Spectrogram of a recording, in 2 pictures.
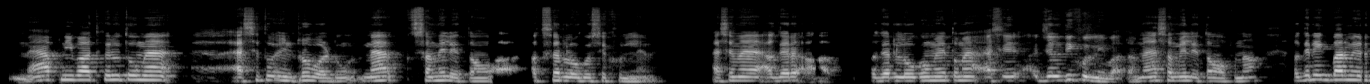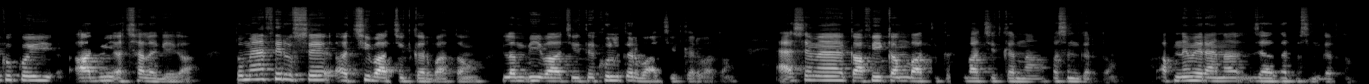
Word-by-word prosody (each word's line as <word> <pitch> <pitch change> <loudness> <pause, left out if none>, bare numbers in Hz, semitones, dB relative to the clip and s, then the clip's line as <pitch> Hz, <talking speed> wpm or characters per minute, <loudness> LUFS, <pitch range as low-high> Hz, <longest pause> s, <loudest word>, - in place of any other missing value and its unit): मैं 250 -9 -3
अपनी 205 +1 +2
बात 205 0 +5
करूँ 215 0 +2
तो 215 -1 +3
मैं 205 -1 +8
अ, 400 - -5
ऐसे 200 - -3
तो 200 0 -1
इंट्रोवर्ट 175 -3 0
हूँ। 150 - -4
मैं 175 +2 +7 0.3
समय 185 +1 +1
लेता 155 -4 -2
हूँ 150 0 -1
अ 360 0 -3 0.3
अक़्सर 185 -1 +1
लोगों 160 -2 +1
से 155 +1 -5
खुलनें 70 - -5
में। - - -13 0.6
ऐसे 155 +3 -1
मैं 175 0 +4
अगर 175 +2 +2
अ - - +2
अ, 390 0 -7 0.3
अगर 170 +1 +1
लोगों 170 +1 +2
में 185 0 +2
तो 185 0 -4
मैं 185 0 +3 0.2
ऐसे 175 +2 -2 0.3
जल्दी 190 +4 +2
ख़ुल 185 -6 +2
नहीं 145 -3 0
पाता - - -7
मैं 170 +3 0
समय 180 -1 +1
लेता 165 -2 -2
हूँ 150 -2 -1
अपना। 150 +2 -4 0.4
अगर 210 +5 -1
एक 220 -1 +1
बार 215 0 +8
मेरे 200 -2 +1
को 205 +1 -3
कोई 190 -2 +2 0.4
आदमी 175 +3 -1
अच्छा 145 +4 -2
लगेगा 135 - -4 0.5
तो 210 - -2
मैं 230 +2 +3
फिर 250 -1 +1
उससे 220 -1 +1 0.2
अच्छी 175 +4 -1
बातचीत 155 -4 +3
कर 140 -2 -2
पाता - - -5
हूँ, 65 +1 -11 0.2
लंबी 170 +1 +1
बातचीतें, 155 0 +1
ख़ुलकर 185 -2 -1
बातचीत 140 0 -6
कर 140 - -11
पाता - - -17
हूँ। - - -27 0.5
ऐसे 205 - -2
मैं 190 -1 +3
काफ़ी 165 +2 +3
कम 165 0 +2
बात 145 -1 +2 0.2
त - - -16 0.2
बातचीत 145 -1 -3
करना 140 -2 -5 0.2
पसंद 140 -1 -5
करता 140 - -15
हूँ। - - -26 0.4
अपने 175 +1 -2
में 180 -1 +2
रहना 155 -1 0
ज़्यादातर 145 -2 -4
पसंद 140 -1 -13
करता 130 0 -14
हूँ। - - -35
170 Hz, 185 wpm, -23 LUFS, 150-195 Hz, 0.6 s, मैं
